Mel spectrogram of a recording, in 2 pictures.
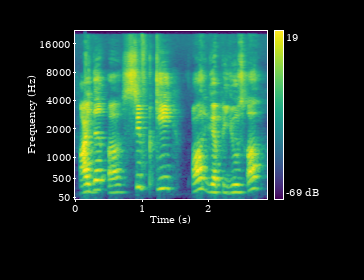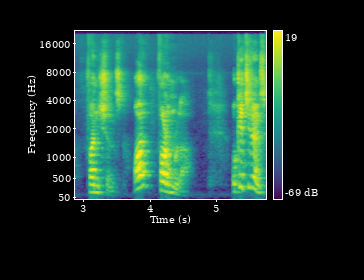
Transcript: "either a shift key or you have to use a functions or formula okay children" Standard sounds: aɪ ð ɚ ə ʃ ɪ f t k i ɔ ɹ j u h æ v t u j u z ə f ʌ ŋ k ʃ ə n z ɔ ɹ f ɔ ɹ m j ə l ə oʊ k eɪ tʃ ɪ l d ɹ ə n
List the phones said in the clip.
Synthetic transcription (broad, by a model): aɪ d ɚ ə s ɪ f t k i ɔ ɹ j u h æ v t u j u z ə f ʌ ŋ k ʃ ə n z ɔ ɹ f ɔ ɹ m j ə l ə oʊ k eɪ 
